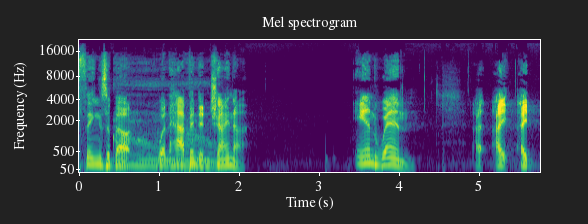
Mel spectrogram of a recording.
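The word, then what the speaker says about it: Qin: n sorry q q i n or the Ching Dynasty q i n g can I just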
